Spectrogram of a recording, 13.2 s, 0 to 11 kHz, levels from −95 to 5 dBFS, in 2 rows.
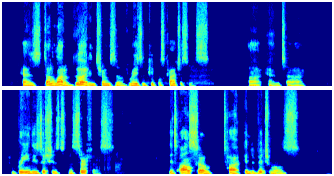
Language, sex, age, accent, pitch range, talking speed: English, male, 50-69, American, 105-130 Hz, 115 wpm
